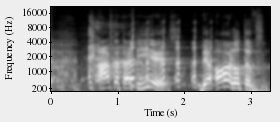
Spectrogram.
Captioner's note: laughing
